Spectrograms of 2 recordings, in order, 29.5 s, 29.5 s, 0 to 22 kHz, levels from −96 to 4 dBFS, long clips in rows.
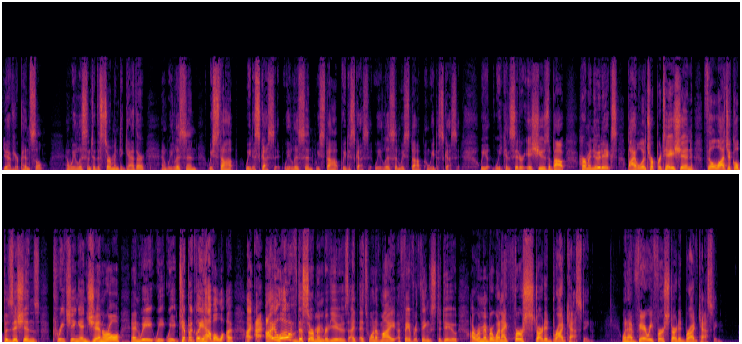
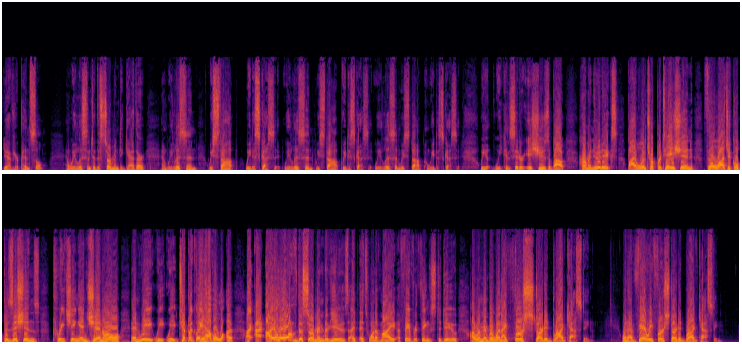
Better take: first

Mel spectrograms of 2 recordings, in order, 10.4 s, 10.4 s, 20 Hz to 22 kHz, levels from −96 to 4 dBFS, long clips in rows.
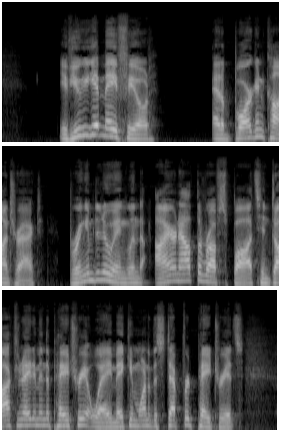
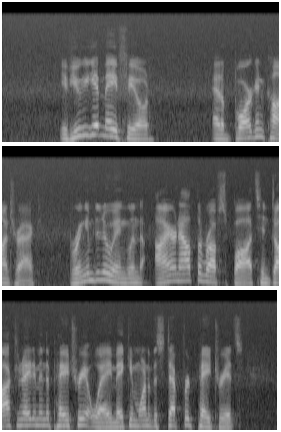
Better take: first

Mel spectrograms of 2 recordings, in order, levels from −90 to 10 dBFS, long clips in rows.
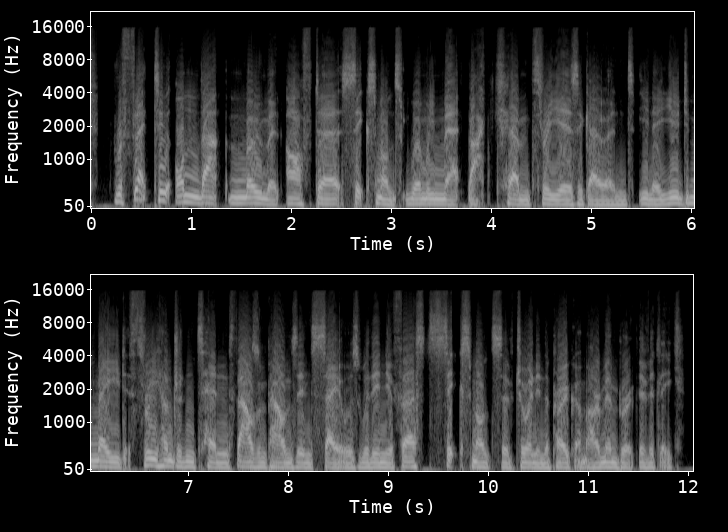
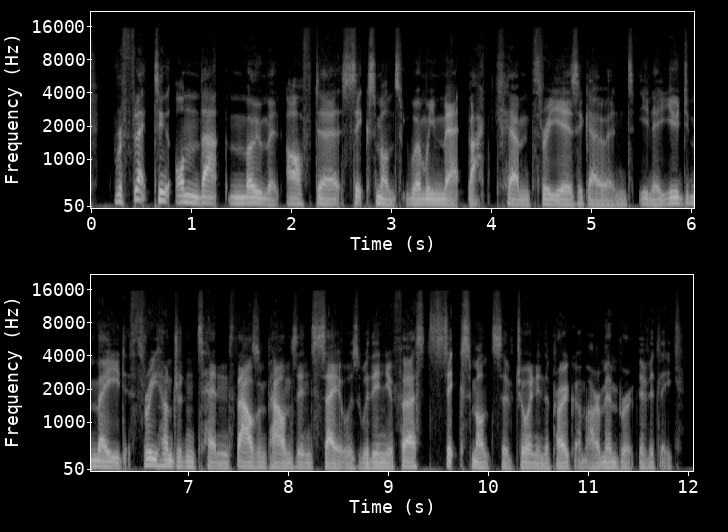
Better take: second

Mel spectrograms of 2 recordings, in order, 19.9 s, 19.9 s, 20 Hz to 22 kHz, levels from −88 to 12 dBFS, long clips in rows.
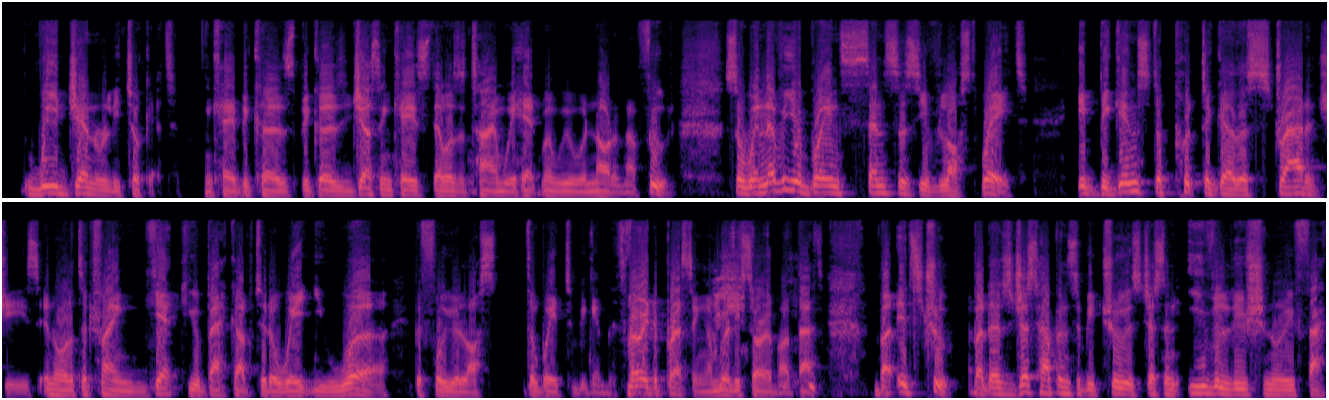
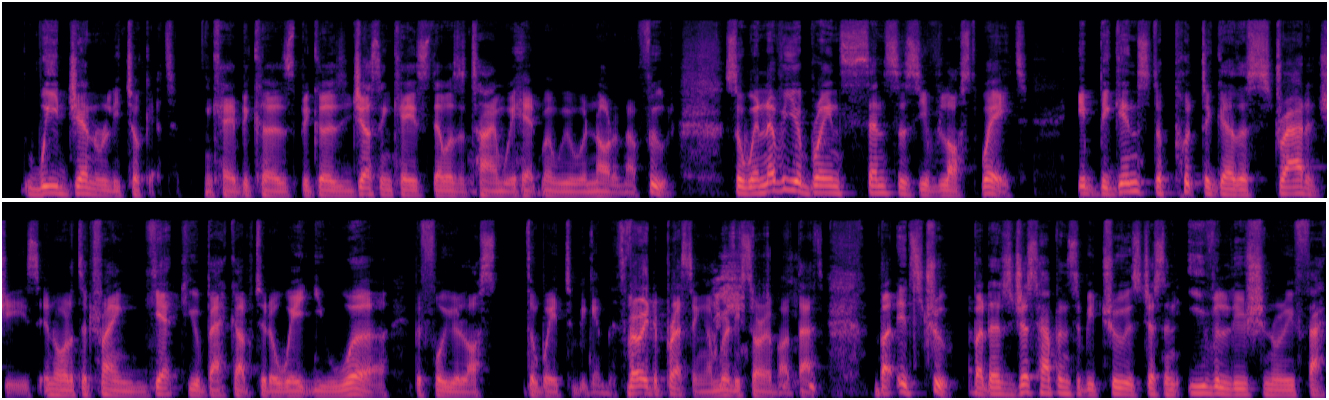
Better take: second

